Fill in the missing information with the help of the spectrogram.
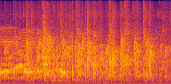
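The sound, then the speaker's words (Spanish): An audience claps steadily throughout, a dense, fairly loud wash of many hands, with a few voices or cheers mixed in near the start. “Estar aquí, la idea de ese podcast se la debemos hoy a hoy, por favor, un aplauso.”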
